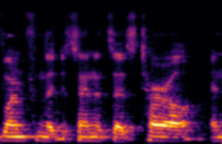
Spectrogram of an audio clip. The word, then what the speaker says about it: Terrell: of married church turtle and we'll note the pronunciation as we've learned from the descendants as terrell and not terrell as as many of us have come to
